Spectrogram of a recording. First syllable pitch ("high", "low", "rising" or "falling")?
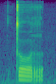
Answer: low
